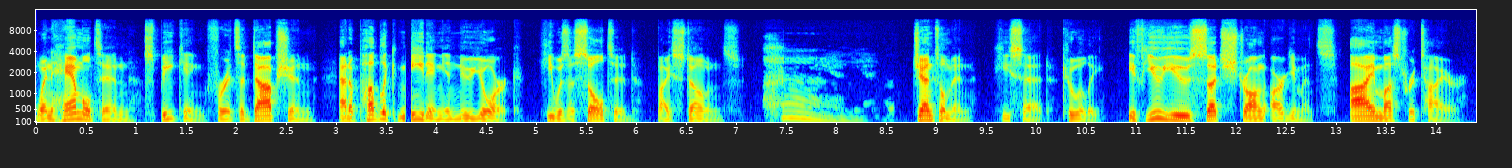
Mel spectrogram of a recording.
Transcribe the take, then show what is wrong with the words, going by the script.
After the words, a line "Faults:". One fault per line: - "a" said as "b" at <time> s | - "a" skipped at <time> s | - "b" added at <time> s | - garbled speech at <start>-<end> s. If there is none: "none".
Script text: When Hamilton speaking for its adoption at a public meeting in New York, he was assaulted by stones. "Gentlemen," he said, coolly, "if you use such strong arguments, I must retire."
When Hamilton speaking for its adoption at a public meeting in New York, he was assaulted by stones. "Gentlemen," he said, coolly, "if you use such strong arguments, I must retire."
Faults:
none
